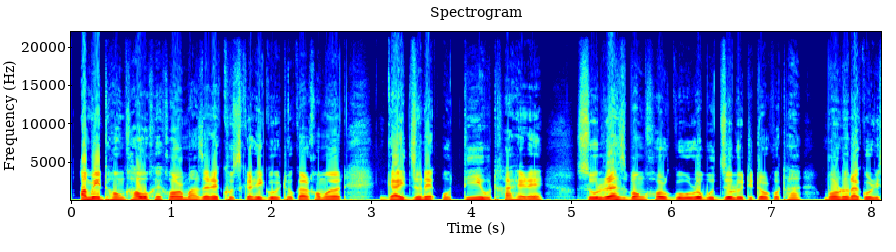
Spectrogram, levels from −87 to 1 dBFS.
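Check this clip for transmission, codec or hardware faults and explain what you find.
One fault runs through the whole clip: hard clipping. From start to finish, the louder syllables of the speech carry a harsh, buzzy crackle, as if the peaks were torn rather than rounded. The signal drives about 11 dB past what the stage can pass, so every peak above that ceiling is sliced flat. Those squared-off tops create harmonics high above the speech, heard as fuzz. The damage hits only a small fraction of samples, around one or two percent, so quieter stretches stay clean.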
